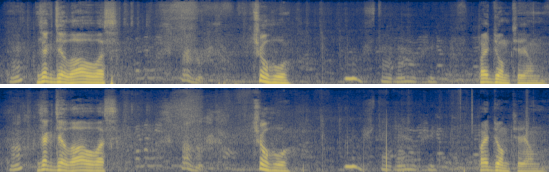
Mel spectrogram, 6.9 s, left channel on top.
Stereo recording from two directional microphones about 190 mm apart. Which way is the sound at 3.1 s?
70° left (ahead or behind).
